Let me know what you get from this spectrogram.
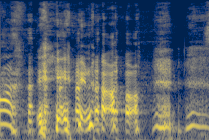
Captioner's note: laughing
